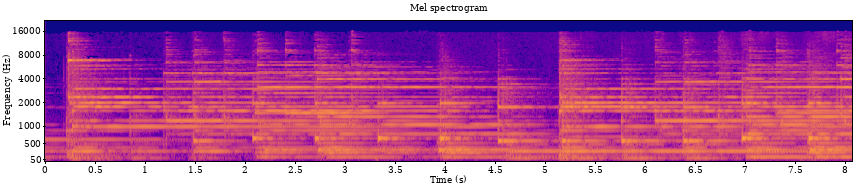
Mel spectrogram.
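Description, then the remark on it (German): The Nuremberg handbell choir of 13 women and men, each playing 2 to 6 bells, rehearses a steady sequence of struck chords, each one ringing on with bright, shimmering overtones. The bells sound at a moderate, even pace with no voices. “Allen Beteiligten im Haus, auch den Nachbarn ist klar, der Nürnberger Handglockenchor beginnt seine Probe.”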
